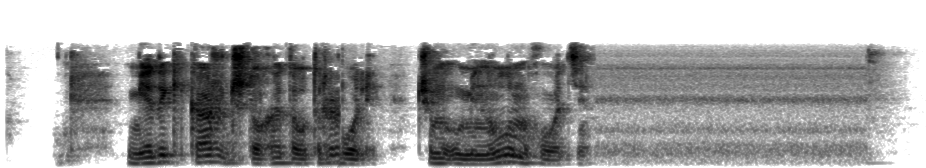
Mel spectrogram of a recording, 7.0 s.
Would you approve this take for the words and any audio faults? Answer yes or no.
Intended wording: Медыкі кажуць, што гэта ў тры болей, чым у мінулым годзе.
yes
